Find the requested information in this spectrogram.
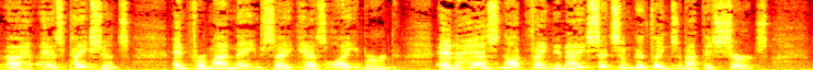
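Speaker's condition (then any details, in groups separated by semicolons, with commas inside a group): Vocal fold paralysis; irritating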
